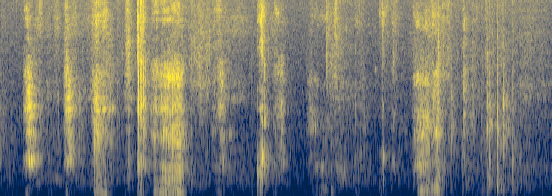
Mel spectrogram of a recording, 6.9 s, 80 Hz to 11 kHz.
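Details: Cavalier King Charles Spaniel tussling for its beloved teddy bear during a 2013 training session, giving short rough growls and grunts in quick irregular bursts, some sharp and clipped, separated by brief pauses.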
